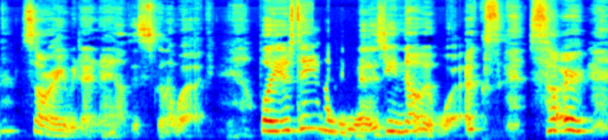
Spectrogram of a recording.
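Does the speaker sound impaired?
Yes: cerebral palsy; wheelchair user, needs support worker, none available pre-NDIS; speech higher on bad days, people on cam often think drunk at first.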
